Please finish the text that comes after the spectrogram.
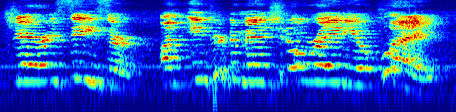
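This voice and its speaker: A man voicing an excitable little creature narrator who squeals and declaims grandly in a live comic radio play. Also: moderate pace, faint music behind, heavily acted. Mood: announcing. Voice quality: high-pitched, squealing. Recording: roomy live venue, distant mic, noisy.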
